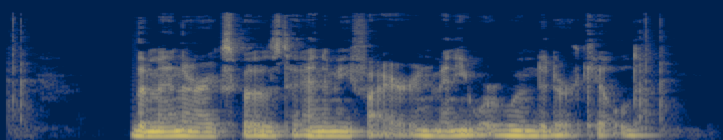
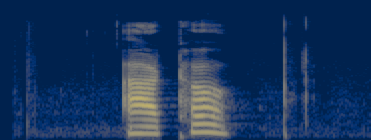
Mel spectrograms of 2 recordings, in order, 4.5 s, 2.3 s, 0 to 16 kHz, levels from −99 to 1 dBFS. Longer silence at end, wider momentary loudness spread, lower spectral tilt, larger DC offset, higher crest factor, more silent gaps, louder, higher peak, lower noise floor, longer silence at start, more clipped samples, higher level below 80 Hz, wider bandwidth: second, 0.45 s vs 0.9 s; about the same, 13 LU vs 11 LU; first, -8 dB/octave vs -5.5 dB/octave; neither; about the same, 18 dB vs 22 dB; neither; about the same, -28 LUFS vs -29 LUFS; about the same, -10 dBFS vs -12 dBFS; first, -81 dBFS vs -76 dBFS; about the same, 0.8 s vs 0.8 s; neither; first, -64 dBFS vs -78 dBFS; first, 11 kHz vs 9.6 kHz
